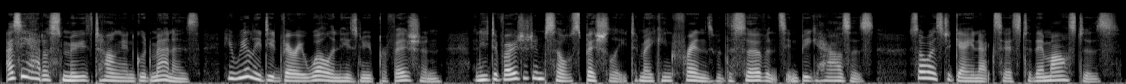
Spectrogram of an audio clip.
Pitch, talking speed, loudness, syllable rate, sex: 185 Hz, 215 wpm, -18 LUFS, 5.5 syllables/s, female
